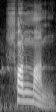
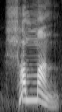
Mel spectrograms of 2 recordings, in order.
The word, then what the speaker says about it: সম্মান: পরে দেখুন লিখে রেখেছি সম্মান লক্ষণীয় এই দুটি জায়গায় কিন্তু আমরা তালব স দিয়েছি আসলে বানানে দন্তস আছে কিন্তু উচ্চারণে কিন্তু তালবস আমি এই যে তিনটি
